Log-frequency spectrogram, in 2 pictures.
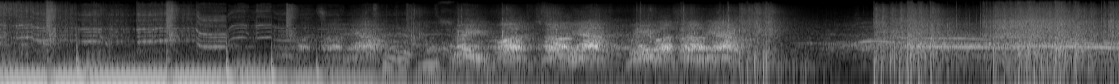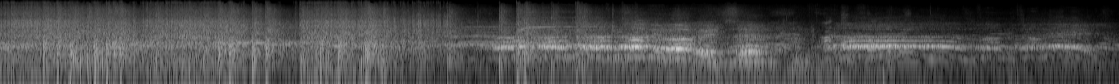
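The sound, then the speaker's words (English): Crowd noise at a Free Tommy demonstration outside Belmarsh Prison: loud shouting and chanting with sharp firecracker-like bangs, a brief lull near the middle, then the crowd swells again and carries on to the end. “What you just heard there were sounds recorded at Belmarsh Prison, where the first of many, well, at least a few, Free Tommy demonstrations took place.”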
